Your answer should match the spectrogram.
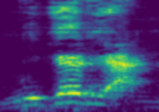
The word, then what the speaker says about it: Nigerian: a nigerian in nigeria nigerian that's the proper pronunciation nigeria if you want to die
